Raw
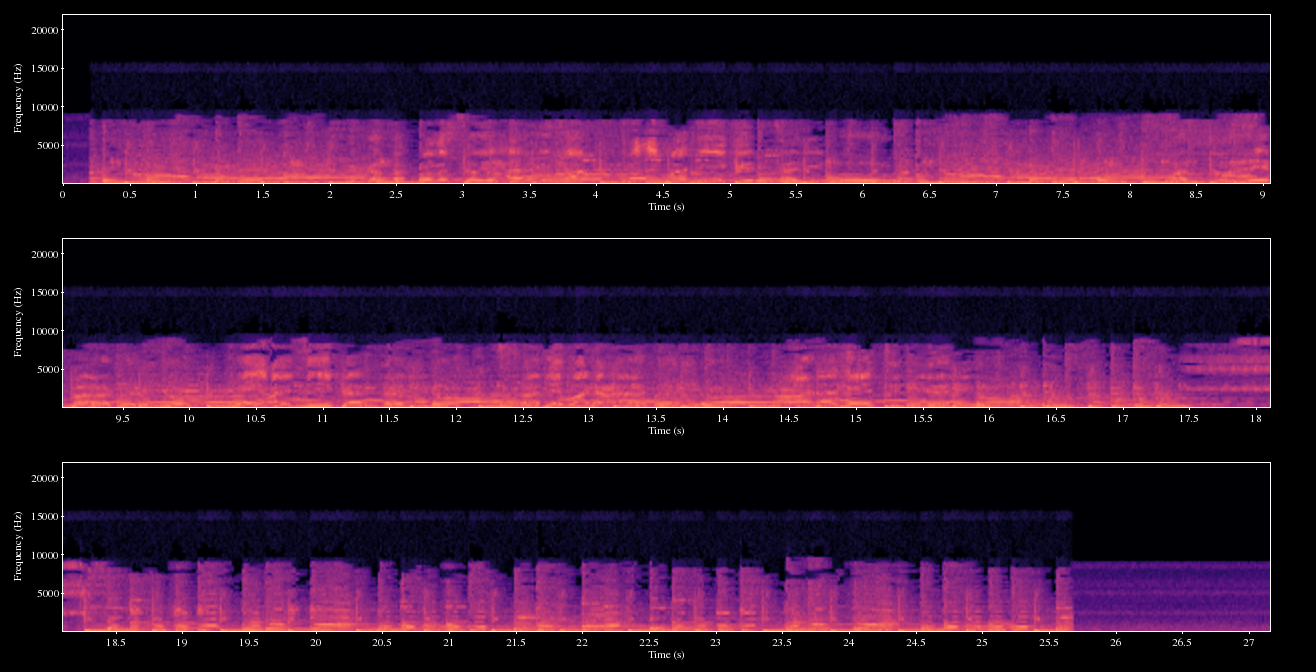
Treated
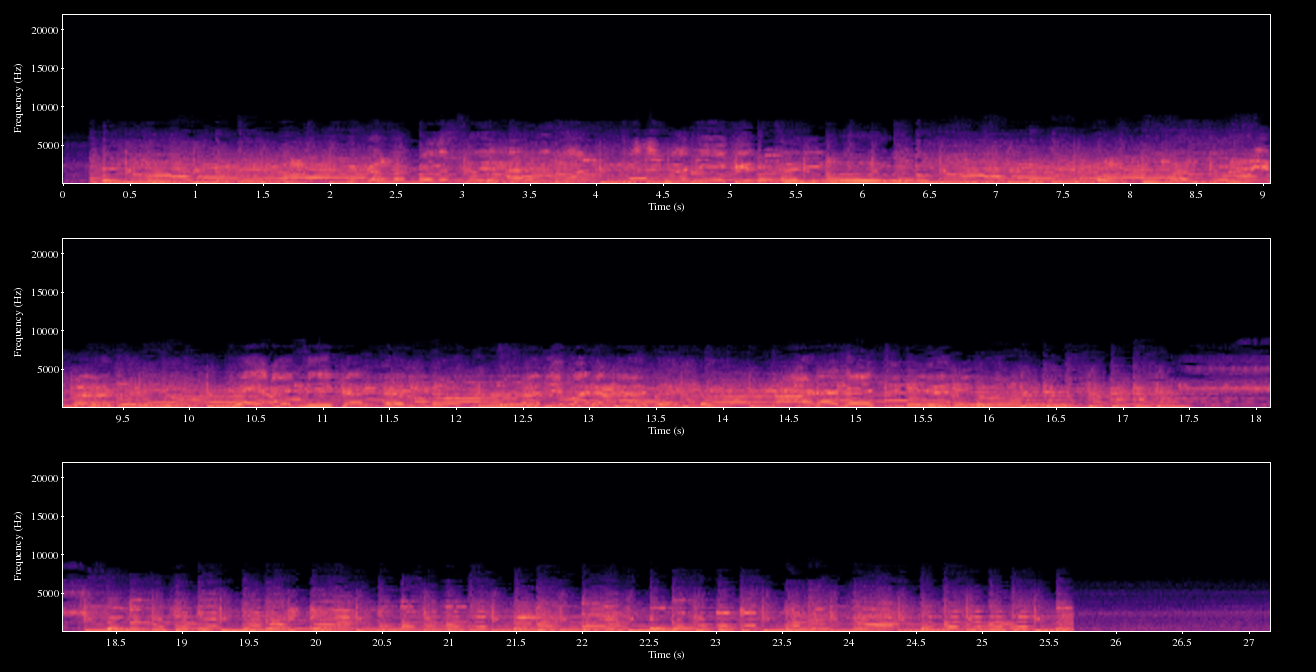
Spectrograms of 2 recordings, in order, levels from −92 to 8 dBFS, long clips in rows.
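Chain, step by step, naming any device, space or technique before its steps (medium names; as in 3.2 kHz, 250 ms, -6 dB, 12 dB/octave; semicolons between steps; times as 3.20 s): barber-pole flanger into a guitar amplifier (endless flanger 2.6 ms +0.32 Hz; saturation -14.5 dBFS, distortion -22 dB; cabinet simulation 78–3600 Hz, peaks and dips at 120 Hz -8 dB, 260 Hz -4 dB, 690 Hz -7 dB, 2.1 kHz +6 dB); trim +4 dB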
